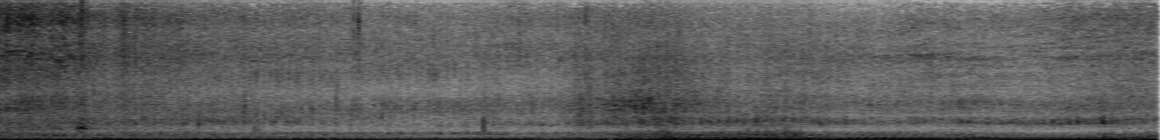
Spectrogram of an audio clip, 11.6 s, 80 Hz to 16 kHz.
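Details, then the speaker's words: V8 on its maiden voyage around the yard: deep, even burble pulling cleanly through the gears and settling, no misses or knocks; transmission shifted well, motor sounds good. "everything seems to run good transmission shifted well motor sounds good"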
